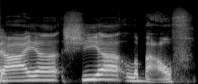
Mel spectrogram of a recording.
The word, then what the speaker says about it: Shia LaBeouf: I'm pretty sure it's LaBeouf. All right. Oops, I didn't even mean to do that, but Shia LaBeouf. That's how you say it.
